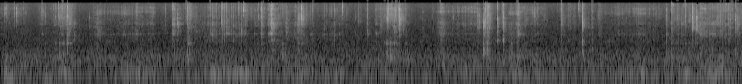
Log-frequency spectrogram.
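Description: A solid white bar of soap held in the hand is scraped and shaved with a utility knife blade. Dry, crisp scraping and crinkly shaving strokes come in irregular bursts, bright and thin with almost no low end, over a faint steady hiss between strokes.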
